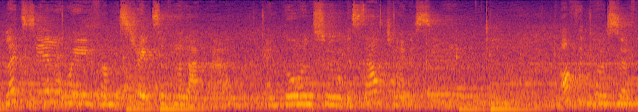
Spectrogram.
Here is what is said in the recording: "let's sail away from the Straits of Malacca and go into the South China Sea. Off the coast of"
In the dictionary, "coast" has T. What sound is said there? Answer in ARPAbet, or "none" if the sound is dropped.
none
